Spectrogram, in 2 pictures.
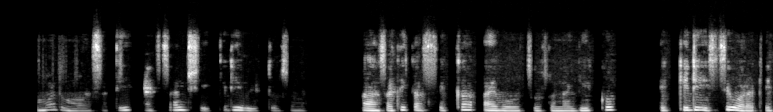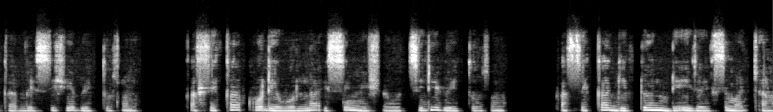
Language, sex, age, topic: Gamo, female, 18-24, government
